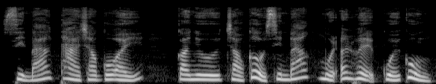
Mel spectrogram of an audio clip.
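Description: A protective young man speaks steadily and earnestly, as a woman storyteller voices him. The voice is warm and mellow, recorded dry and close. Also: on the high side, moderate pace, husky, dry recording.

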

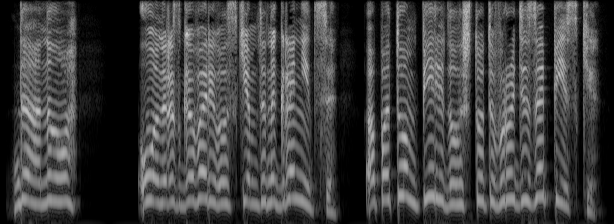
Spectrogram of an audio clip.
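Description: A woman's voice: high-pitched, moderate pace, a bit bright, dry recording, clean studio sound, pitched above the performer's own voice. A woman voicing a frightened young boy who talks in a breathless, stammering rush. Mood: panicked.

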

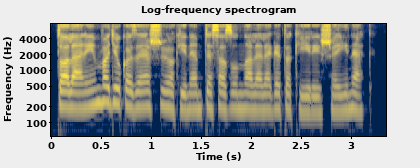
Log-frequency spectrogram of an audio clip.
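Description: A woman voicing a mocking aristocratic gentleman with a dry, sardonic manner, in a low voice. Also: fairly even intonation, smooth, dry recording, natural voice.

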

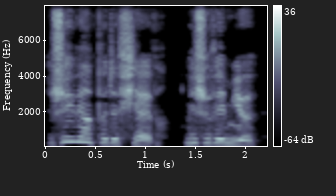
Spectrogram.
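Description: Woman voicing a tender, ailing young heroine for an audiobook, warm dry tone. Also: fairly high pitch, moderate pace, no room sound, lightly acted. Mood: wistful. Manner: soft, wistful.

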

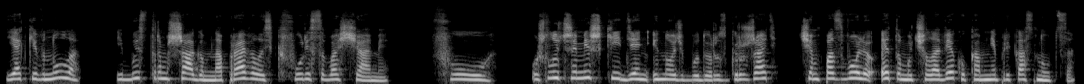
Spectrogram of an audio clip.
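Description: A woman narrating a first-person story in an audiobook, reading in a tense, even storytelling voice and acting out the dialogue. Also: a little high, normal speed.

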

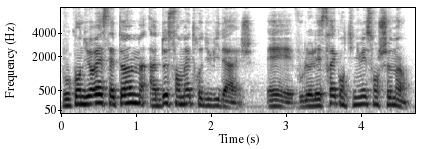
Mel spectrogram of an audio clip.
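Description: A man's voice: fairly high pitch, normal speed, natural voice. A man reading an audiobook, voicing a pompous, irritable village mayor who barks orders scornfully. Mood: scornful, commanding. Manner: loud, scornful, commanding.

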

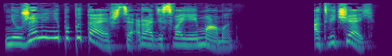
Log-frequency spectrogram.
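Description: A woman reading the lines of a smooth, menacing man on the phone, calm and mocking. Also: mid-range voice, normal speed, no room sound, studio quality.

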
